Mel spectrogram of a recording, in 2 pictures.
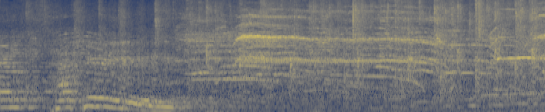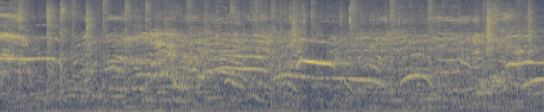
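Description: A crowd of children and adults cheers and shouts outdoors.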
